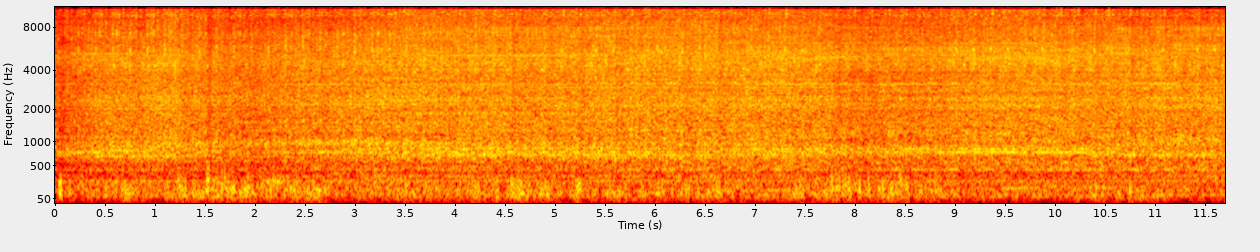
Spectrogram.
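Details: 2020 Dodge Charger Police, 5.7 HEMI V8, AWD, 133,000 miles, fully serviced with a new air filter, cleaned throttle body and iridium plugs: smooth, even idle under a steady fan hiss, no misses, ticks or knocks; healthy.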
